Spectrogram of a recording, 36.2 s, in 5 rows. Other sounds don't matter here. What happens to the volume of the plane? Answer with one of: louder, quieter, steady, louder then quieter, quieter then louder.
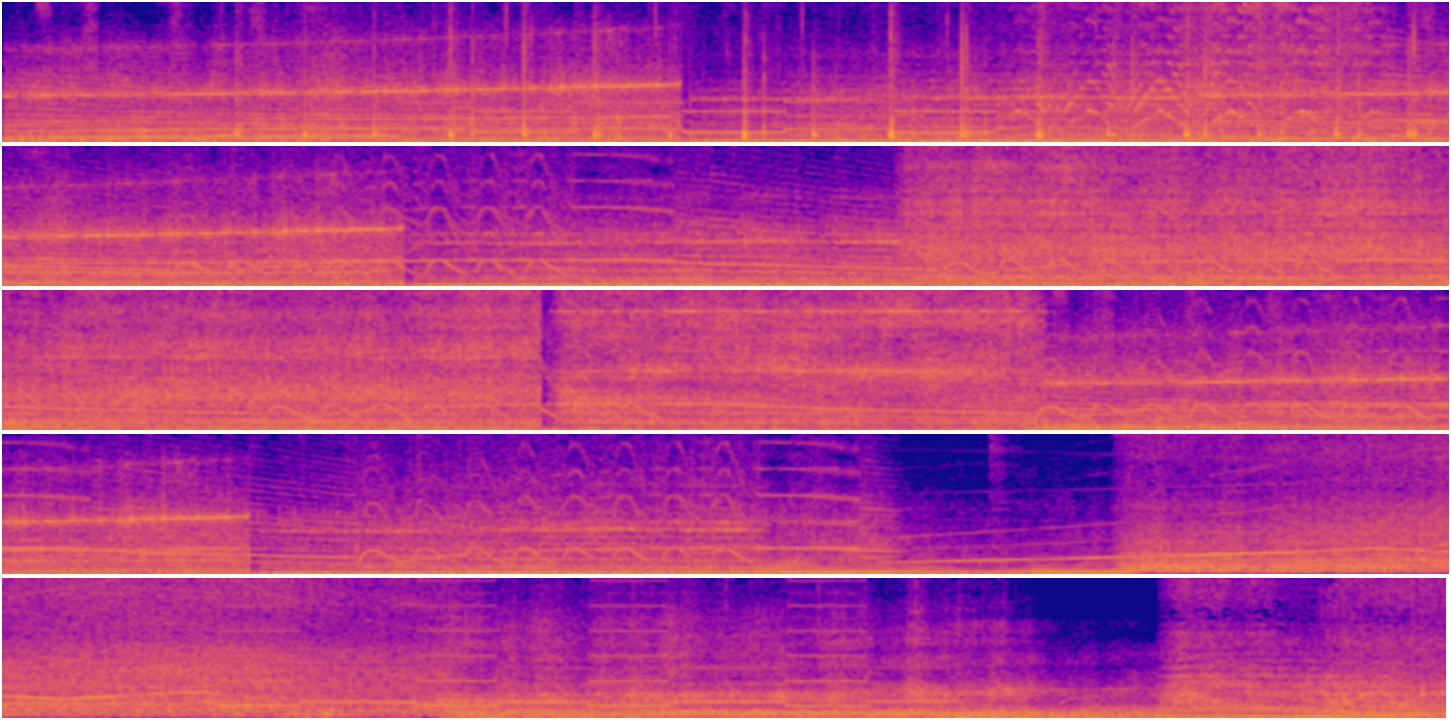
steady.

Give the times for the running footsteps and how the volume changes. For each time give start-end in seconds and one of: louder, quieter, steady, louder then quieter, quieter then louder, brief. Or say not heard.
0.9-7.2 louder.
